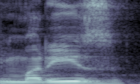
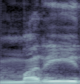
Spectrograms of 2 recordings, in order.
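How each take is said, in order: First: The word ends with a z sound. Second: The word ends with a d sound. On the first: "जेड निकालते हैं" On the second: "दा हो जाता है, मरीद हो जाता है"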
